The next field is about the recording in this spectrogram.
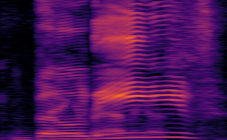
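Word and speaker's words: Blive: Believe Real Estate, but it's spelled B-L-I-V-E. Where does this concept come from?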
